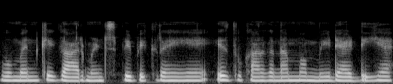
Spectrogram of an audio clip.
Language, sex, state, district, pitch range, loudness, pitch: Hindi, female, Chhattisgarh, Sukma, 180-185 Hz, -16 LUFS, 180 Hz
